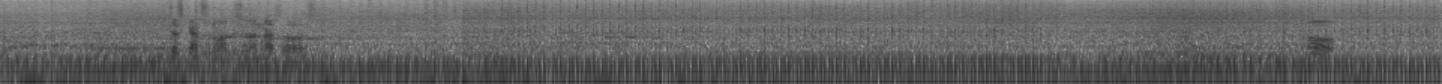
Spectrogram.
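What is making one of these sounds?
A motorcycle engine rumbles steadily at close range.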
